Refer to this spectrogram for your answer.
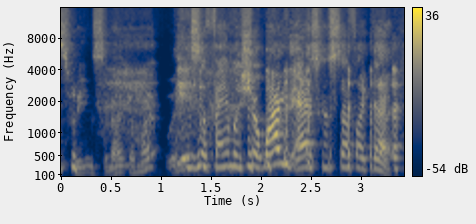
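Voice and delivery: high-pitched, laughing protest; mock scandalised. Real, not acted. Husband scolding co-host for racy question, laughing mock outrage. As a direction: object in a squeal through laughter.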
